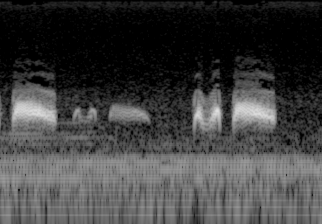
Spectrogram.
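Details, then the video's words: Ground lure spotted dove calling to challenge wild doves: a long mellow coo, two soft low answering coos, then a wavering double coo and another long steady coo. "Tiếng chim cu gáy mồi đất Gáy Gọi Thúc Kích Bổi"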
